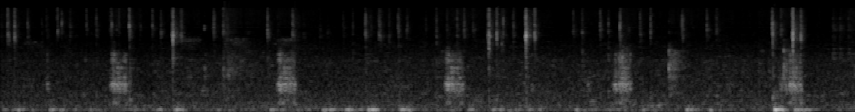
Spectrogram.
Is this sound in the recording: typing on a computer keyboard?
yes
